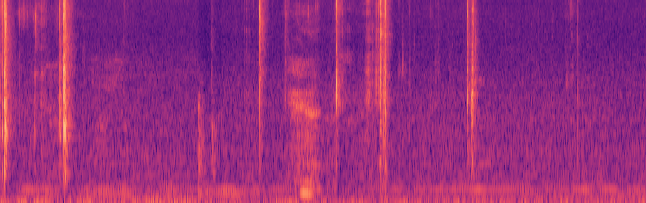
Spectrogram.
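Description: Clear plastic takeout container being opened and handled: about seven sharp plastic clicks and crackles spaced irregularly over the few seconds.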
